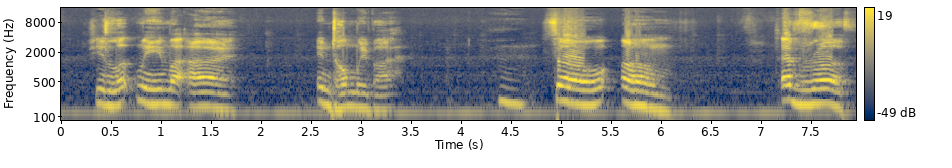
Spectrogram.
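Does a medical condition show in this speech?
Yes: cerebral palsy; born not breathing.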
